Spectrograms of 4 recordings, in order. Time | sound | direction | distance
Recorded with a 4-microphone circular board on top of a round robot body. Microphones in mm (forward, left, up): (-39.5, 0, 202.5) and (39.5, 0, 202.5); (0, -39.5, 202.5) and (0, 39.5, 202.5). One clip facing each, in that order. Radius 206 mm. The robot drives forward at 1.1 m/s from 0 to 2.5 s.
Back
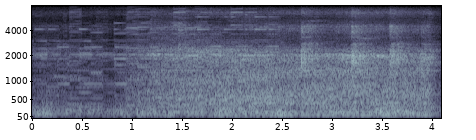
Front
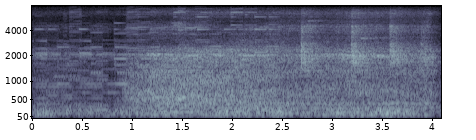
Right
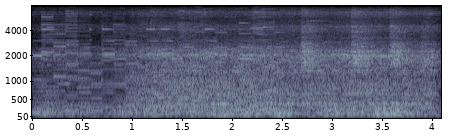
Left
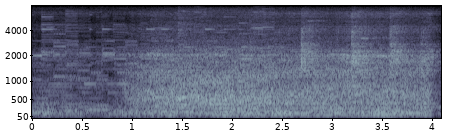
0.9 | a sliding door | 45° left | 1.6 m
